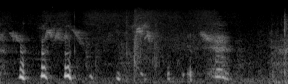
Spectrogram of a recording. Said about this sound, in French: Ben, on a environ 300 mètres carrés, je crois, de jardin. Vous avez le chant des oiseaux, vous avez le vent qui souffle, qui donne l'impression qu'on est... Qu'est-ce que vous voulez être en pessimiste quand vous entendez ça? C'est pas possible.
